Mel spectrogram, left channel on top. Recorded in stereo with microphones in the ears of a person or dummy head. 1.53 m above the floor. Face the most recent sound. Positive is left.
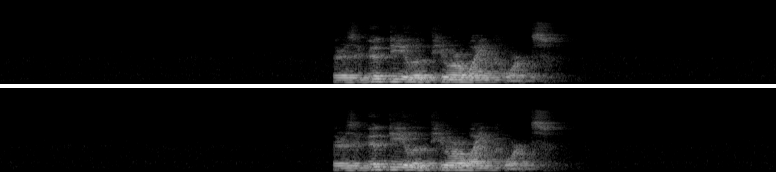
turn(degrees=-45)  # may be behind; listen again after turning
